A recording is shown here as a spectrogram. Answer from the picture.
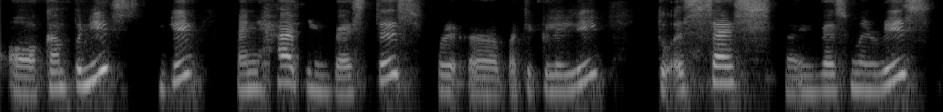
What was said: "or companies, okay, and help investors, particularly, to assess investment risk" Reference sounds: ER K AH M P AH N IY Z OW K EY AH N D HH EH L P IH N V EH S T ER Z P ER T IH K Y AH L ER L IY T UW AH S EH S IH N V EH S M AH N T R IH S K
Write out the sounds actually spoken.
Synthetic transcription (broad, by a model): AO K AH M P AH N IY S OW K EY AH N HH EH P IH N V EH S T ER S P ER T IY K Y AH L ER L IY T UW AH S EH S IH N V EH S M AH N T R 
